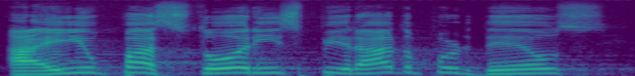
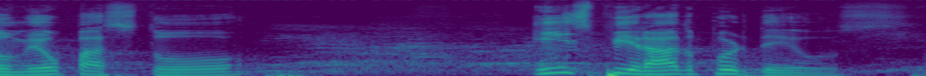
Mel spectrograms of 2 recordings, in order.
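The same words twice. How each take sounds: First: Loud, slow preaching rise; preacher's build-up. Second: Inspirado stretched and loud; slow emphatic repeat. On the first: Pastor announcing God's inspiration, loud and slow. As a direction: proclaim it to the church. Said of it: "Não, por favor, fala de novo agora assim". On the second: Preacher models the phrase for the congregation, loud and slow. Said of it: "fala de novo agora assim". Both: Shown as a demonstration.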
